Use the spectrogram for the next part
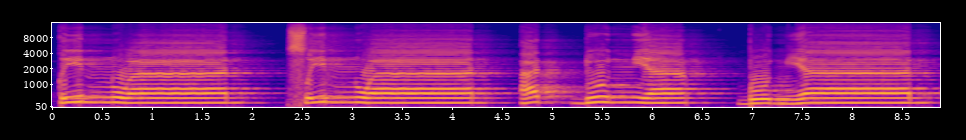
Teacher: Dibaca jelas saja, tanpa dengung.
